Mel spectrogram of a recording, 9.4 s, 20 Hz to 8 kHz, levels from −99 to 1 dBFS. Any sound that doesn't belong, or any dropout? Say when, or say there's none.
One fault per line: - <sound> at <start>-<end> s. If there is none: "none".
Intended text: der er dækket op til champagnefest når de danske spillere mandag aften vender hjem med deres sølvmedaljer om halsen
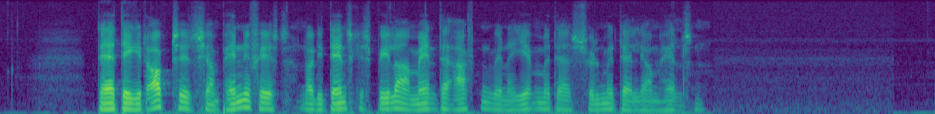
none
